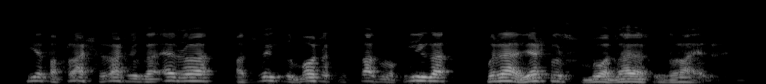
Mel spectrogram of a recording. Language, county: Lithuanian, Šiauliai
